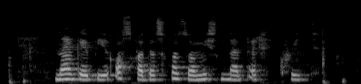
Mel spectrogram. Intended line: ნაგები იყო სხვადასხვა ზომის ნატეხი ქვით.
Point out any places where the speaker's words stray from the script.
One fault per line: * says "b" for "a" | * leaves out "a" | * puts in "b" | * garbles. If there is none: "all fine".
all fine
